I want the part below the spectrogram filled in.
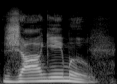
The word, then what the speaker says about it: Zhang Yimou: And today, we're talking about famed mainland Chinese director Zhang Yimou.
